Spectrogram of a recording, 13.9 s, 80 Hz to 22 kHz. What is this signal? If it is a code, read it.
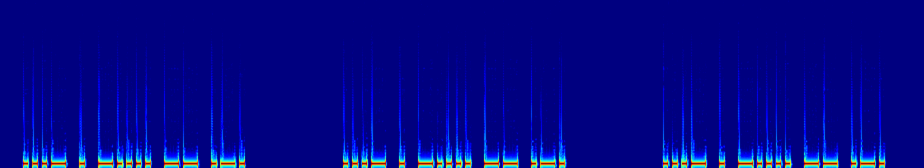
Morse code, heard as a keyed tone, about 17 wpm, 700 Hz. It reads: VE6MR VE6MR VE6MR
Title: DXCC-100 Call Signs - 5 Characters - Repeated 3x - 17wpm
